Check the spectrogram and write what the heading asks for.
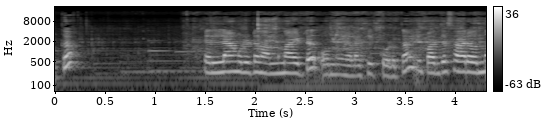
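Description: Speech over soft background music. There is a pause in the talking for the first second or so, where only the music's held notes are heard, and then the speaking resumes.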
